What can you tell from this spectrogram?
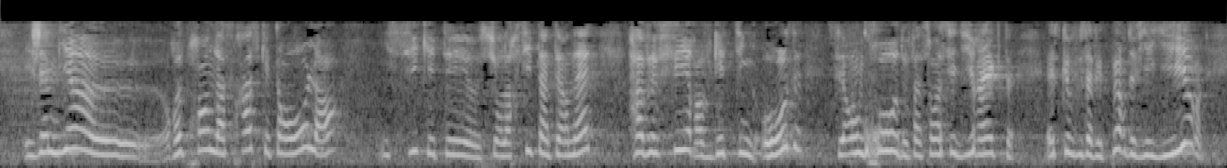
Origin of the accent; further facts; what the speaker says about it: France; C'est quelque chose qui est en train de se développer aussi chez nous en France.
